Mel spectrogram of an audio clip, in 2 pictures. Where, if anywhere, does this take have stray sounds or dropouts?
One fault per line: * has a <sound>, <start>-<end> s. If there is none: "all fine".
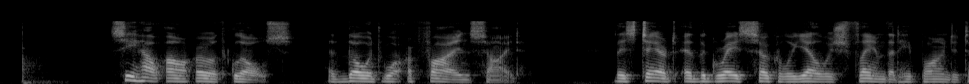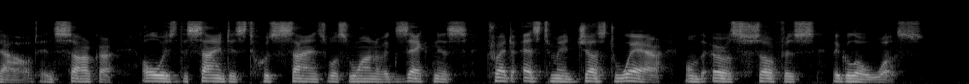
* has a thud, 0.2-0.7 s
